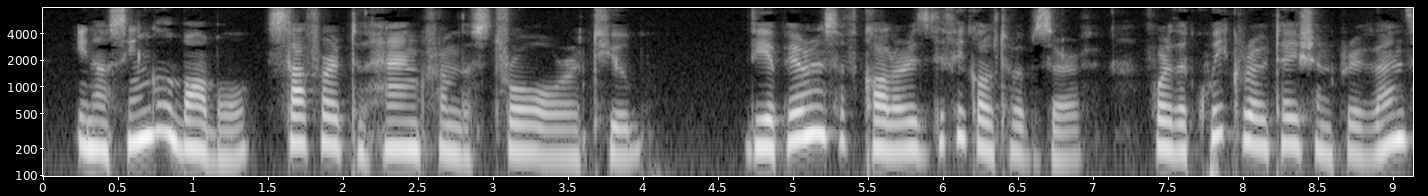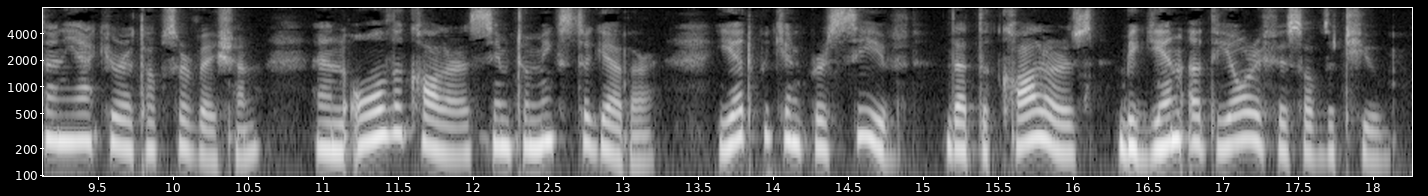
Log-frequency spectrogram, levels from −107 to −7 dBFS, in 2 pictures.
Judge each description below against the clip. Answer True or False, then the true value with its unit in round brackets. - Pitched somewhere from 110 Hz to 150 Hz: False (205 Hz)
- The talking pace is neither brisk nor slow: True (165 wpm)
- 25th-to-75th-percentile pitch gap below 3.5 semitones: False (4.3 semitones)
